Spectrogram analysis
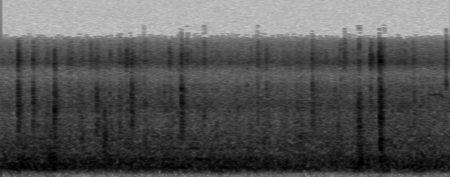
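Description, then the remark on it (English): Hail taps against window glass on a November day, the wind no longer blowing as hard, in scattered, irregular ticks over a steady hiss of background noise, with a few sharper, louder hits standing out near the end. “Yep, still hail. It's just not blowing as hard. Hitting the windows.”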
